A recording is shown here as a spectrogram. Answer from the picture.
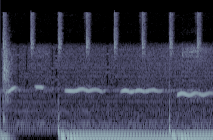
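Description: Background music: a whistled melody with a slight waver, over a steady bass line and a regular light beat. The bass drops out for about half a second near the start, then returns.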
